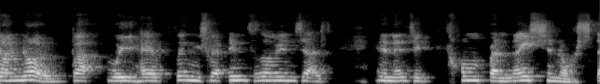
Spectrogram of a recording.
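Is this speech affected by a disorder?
Yes: cerebral palsy.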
